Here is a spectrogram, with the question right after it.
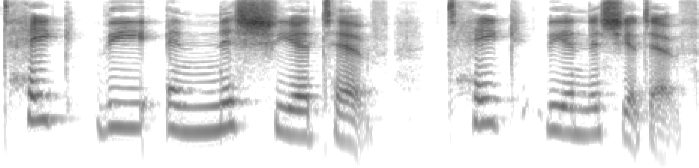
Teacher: notice that there's a sh sound in the middle even though there's no s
